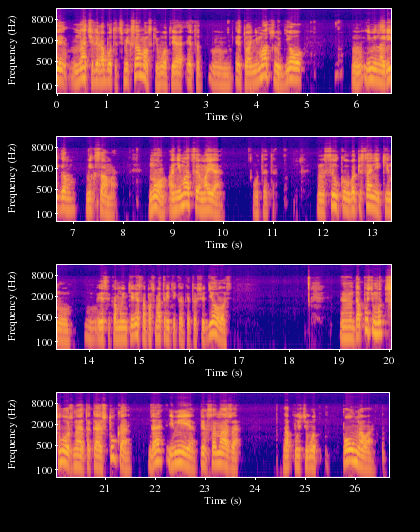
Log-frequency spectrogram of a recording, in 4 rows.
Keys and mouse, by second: 2.7-3.3 middle drag, 4.3 space, 5.0-5.7 middle drag, 7.3 space, 8.3-8.6 middle drag, 9.6-11.2 middle drag, 19.8-21.4 middle drag, 22.9 KP_1, 23.4 KP_2, 24.4 KP_3.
